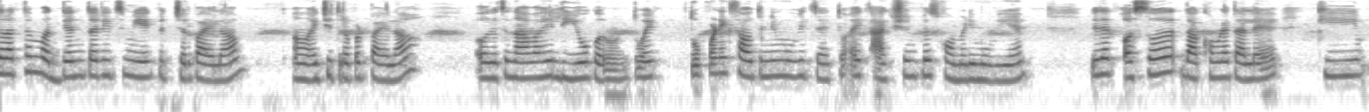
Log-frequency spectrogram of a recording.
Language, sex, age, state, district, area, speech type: Marathi, female, 18-30, Maharashtra, Mumbai Suburban, urban, spontaneous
